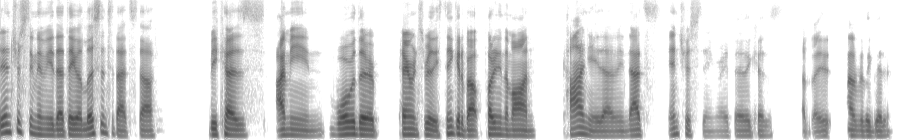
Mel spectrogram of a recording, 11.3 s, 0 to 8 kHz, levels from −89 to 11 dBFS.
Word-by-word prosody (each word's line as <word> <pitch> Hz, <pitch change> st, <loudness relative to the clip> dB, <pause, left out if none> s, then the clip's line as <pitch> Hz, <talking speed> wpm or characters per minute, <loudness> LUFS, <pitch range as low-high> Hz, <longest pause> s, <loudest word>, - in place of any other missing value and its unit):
interesting 175 Hz, -2 st, -1 dB
to 125 Hz, -, +1 dB
me 120 Hz, -1 st, -1 dB
that 115 Hz, 0 st, +3 dB
they 120 Hz, -1 st, +5 dB
would 115 Hz, -1 st, +3 dB
listen 150 Hz, +6 st, +1 dB
to -, -, -16 dB
that 105 Hz, -2 st, -1 dB
stuff, 105 Hz, -1 st, -3 dB, 0.7 s
because, 120 Hz, -1 st, +1 dB, 0.2 s
I -, -, +6 dB
mean, 110 Hz, -3 st, -6 dB
what 125 Hz, +1 st, +3 dB
were 135 Hz, -, +5 dB
their 120 Hz, -4 st, +5 dB, 0.3 s
parents 125 Hz, -2 st, +3 dB
really 110 Hz, -4 st, +2 dB
thinking 145 Hz, +2 st, 0 dB
about 110 Hz, -2 st, +3 dB
putting 130 Hz, -1 st, +3 dB
them 115 Hz, -1 st, -4 dB
on 110 Hz, -2 st, +2 dB, 0.4 s
Kanye, 105 Hz, -8 st, 0 dB
I 100 Hz, 0 st, -3 dB
mean, 100 Hz, 0 st, -10 dB
that's 115 Hz, +1 st, -2 dB
interesting 115 Hz, -6 st, -10 dB
right 100 Hz, -2 st, -18 dB
there 105 Hz, 0 st, -8 dB
because, 105 Hz, +1 st, -11 dB, 0.4 s
uh, -, -, -13 dB
they 95 Hz, +3 st, -8 dB, 0.3 s
I 115 Hz, -, -2 dB
don't 110 Hz, -, -3 dB
really 105 Hz, -1 st, -5 dB
get 100 Hz, 0 st, -5 dB
it. -, -, -19 dB
115 Hz, 200 wpm, -26 LUFS, 105-125 Hz, 0.7 s, I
